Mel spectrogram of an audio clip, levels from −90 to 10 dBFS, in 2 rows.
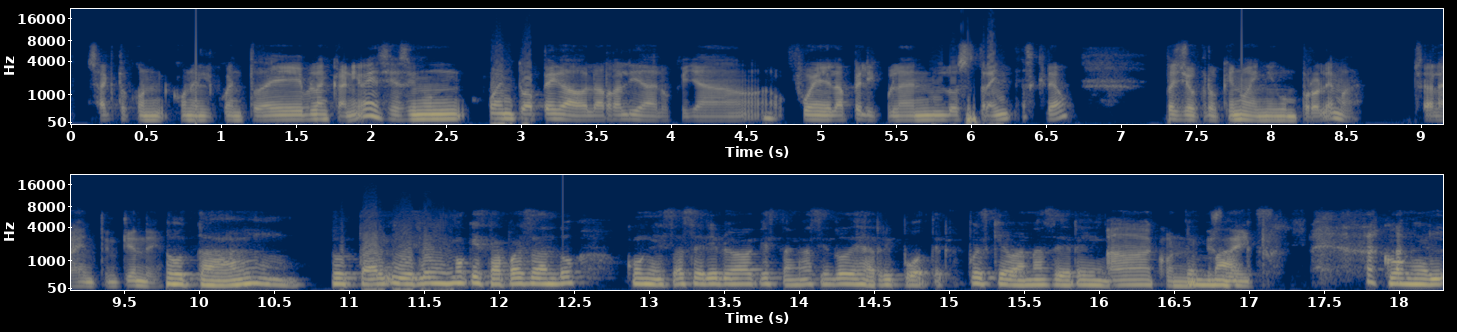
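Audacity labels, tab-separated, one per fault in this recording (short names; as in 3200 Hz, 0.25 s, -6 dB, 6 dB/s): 0.830000	0.830000	pop -14 dBFS
2.800000	3.060000	clipped -24.5 dBFS
5.710000	6.220000	clipped -25.5 dBFS
7.800000	7.800000	pop -16 dBFS
10.930000	11.700000	clipped -23.5 dBFS
12.420000	12.420000	pop -21 dBFS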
